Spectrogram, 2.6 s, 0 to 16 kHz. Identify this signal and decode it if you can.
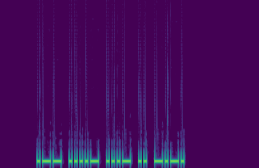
Morse code, heard as a keyed tone, about 44 wpm, 700 Hz. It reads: W4VIC
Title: Call Signs Repeated 2x - 45wpm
